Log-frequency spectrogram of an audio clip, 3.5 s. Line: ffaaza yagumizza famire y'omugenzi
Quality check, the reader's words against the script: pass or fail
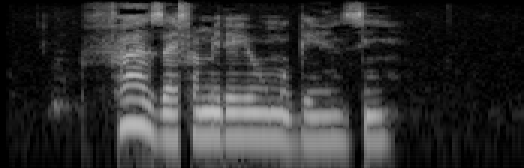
fail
